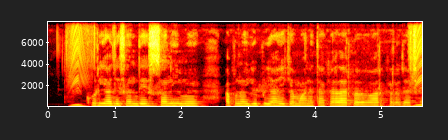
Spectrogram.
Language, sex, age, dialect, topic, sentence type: Maithili, male, 18-24, Angika, banking, statement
